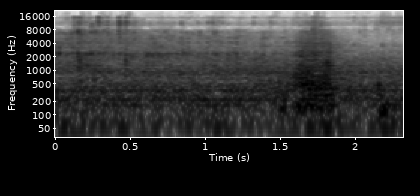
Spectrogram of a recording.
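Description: Kombucha trickles from a pour into a small container, a faint, steady liquid wash that swells briefly into a fuller gush near the end.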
